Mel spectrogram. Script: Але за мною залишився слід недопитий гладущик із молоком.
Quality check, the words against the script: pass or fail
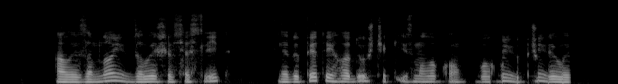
fail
